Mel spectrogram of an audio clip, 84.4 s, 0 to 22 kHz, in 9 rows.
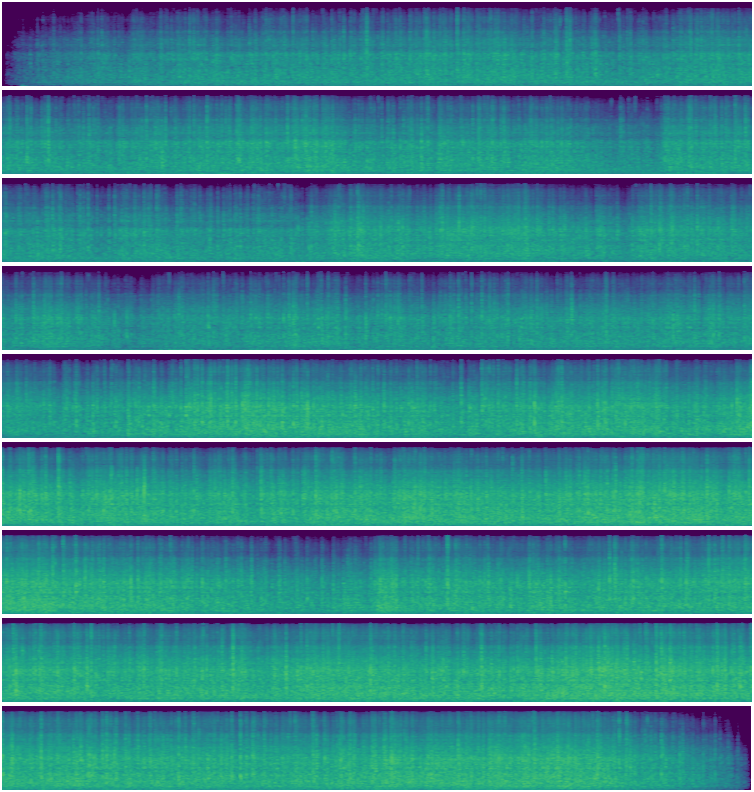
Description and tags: Rain Hitting Window [1]
Rain hitting the window.
(I’m a student and would love to upgrade my audio gear, so if you like/download any of my audio then that would be greatly appreciated! No worries if not).
Looking for more audio?
field-recording, weather, nature, rain, rain-hitting-window, pouring-rain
